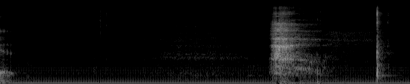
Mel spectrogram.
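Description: A faint steady hum, then about two-thirds of the way in one short breathy exhale from a man at a close microphone, followed by a single sharp click near the end.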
